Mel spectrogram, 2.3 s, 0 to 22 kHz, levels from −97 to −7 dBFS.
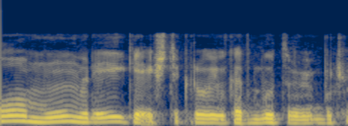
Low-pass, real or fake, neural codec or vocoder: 7.2 kHz; fake; codec, 16 kHz, 4 kbps, FreqCodec, larger model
